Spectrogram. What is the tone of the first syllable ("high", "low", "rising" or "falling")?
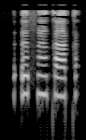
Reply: low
